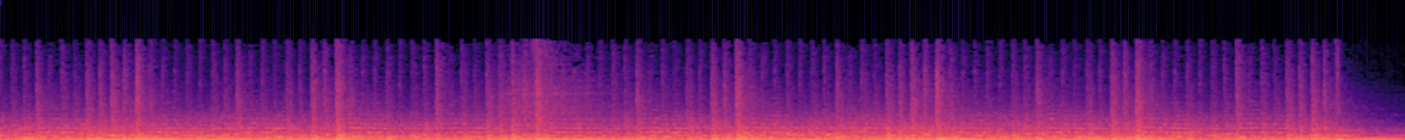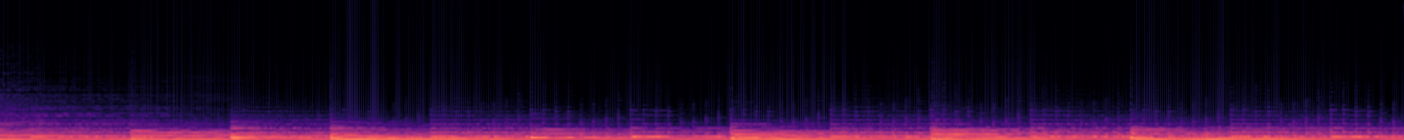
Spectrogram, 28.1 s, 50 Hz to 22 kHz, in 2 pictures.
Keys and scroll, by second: 2.1 F3, 2.5 Escape, 9.3 Escape, 10.7 F2, 12.6 Escape, 15.8 shift+F2, 16.1 F3, 18.4 g, 24.9 space, 25.2 F4.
